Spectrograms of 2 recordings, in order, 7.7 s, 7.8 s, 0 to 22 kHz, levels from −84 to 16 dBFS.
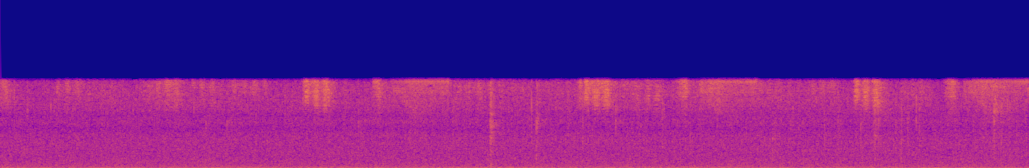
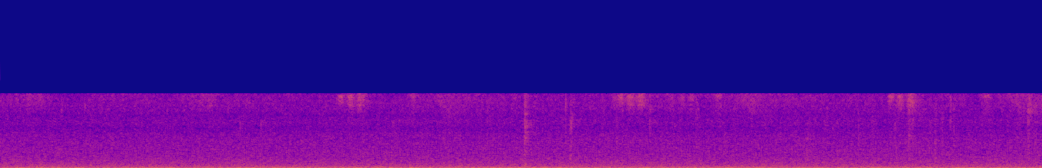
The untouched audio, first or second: first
